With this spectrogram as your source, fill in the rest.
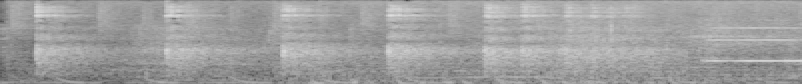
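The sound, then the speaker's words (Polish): A ball strikes the table in sound table tennis at a Polish national championship. Sharp, rattling hits come in a steady, regular rhythm, and a high ringing tone enters near the end. “A ten dźwięk oznacza, że w Poznaniu trwają kolejne już Mistrzostwa Polski w tenisie stołowym dźwiękowym.”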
